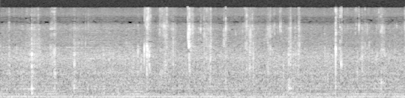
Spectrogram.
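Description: Someone chewing food close to the microphone: scattered small crunches and mouth clicks over a steady low hum.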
